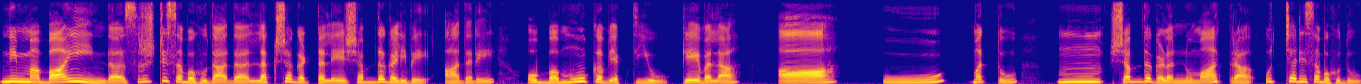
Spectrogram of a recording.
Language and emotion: Kannada, neutral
